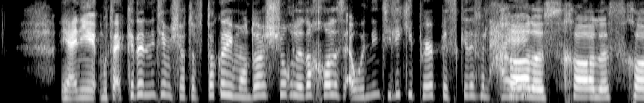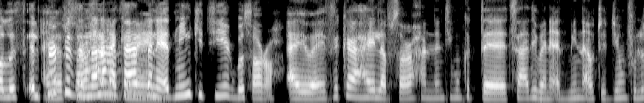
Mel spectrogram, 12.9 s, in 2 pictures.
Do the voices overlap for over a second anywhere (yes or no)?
yes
